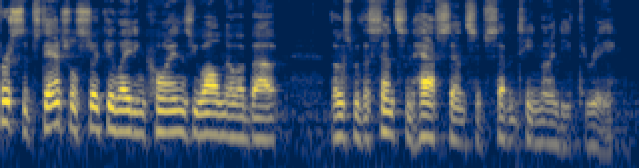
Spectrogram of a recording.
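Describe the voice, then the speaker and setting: Here a man speaks with a Midwestern American accent. His tone is dark and mellow. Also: medium pitch for a man, moderate pace. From Michigan. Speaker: coin researcher. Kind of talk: lecture.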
